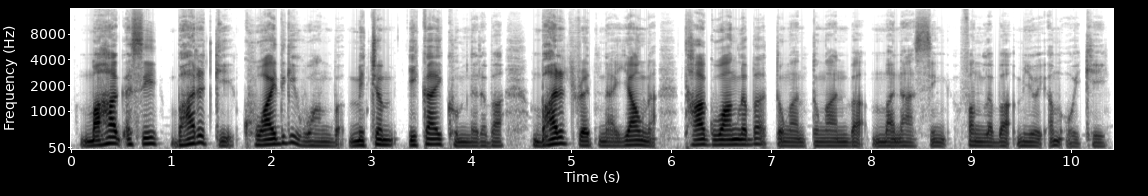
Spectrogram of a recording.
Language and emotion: Manipuri, neutral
